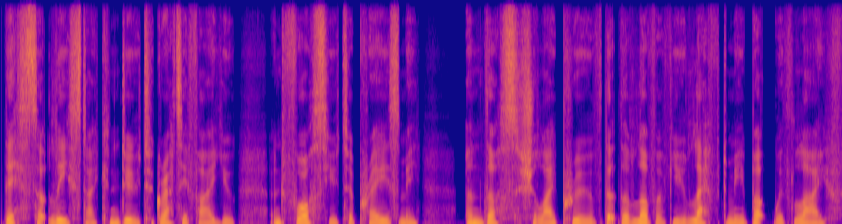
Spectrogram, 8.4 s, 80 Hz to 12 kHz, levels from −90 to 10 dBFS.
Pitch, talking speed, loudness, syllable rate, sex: 165 Hz, 215 wpm, -21 LUFS, 4.7 syllables/s, female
